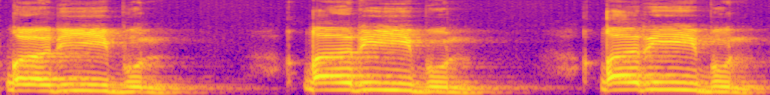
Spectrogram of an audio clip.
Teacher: بڑا قاف ہے اس لیے اس کی آواز پر ہو کر نکل رہی ہے، موٹی ہو کر نکل رہی ہے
